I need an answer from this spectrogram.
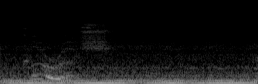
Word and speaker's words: Kurush: which is Cyrus but in his time he was called Kurush.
